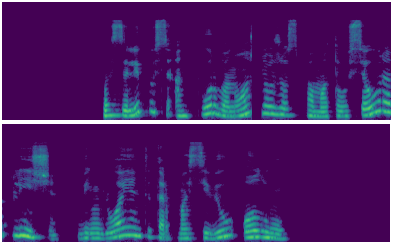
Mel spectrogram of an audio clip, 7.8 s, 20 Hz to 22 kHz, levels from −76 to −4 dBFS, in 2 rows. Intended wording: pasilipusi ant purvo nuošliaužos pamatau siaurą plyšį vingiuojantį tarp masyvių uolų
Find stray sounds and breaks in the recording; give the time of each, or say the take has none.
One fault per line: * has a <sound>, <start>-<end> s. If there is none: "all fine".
* has a dropout, 2.5-2.6 s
